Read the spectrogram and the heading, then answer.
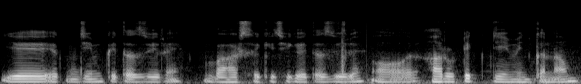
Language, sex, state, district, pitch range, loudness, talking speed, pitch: Hindi, male, West Bengal, Jalpaiguri, 115-125 Hz, -19 LUFS, 175 wpm, 120 Hz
